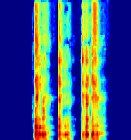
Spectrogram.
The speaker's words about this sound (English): Excuse me. Let me clear my throat.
